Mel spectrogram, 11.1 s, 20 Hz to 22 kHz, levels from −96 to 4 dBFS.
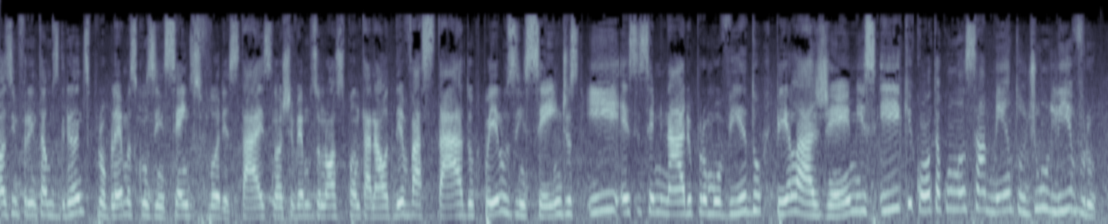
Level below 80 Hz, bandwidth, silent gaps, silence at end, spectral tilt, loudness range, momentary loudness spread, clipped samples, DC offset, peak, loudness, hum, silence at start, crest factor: -42 dBFS; 16.5 kHz; none; 0 s; -3 dB/octave; 1 LU; 4 LU; under 0.1%; under 0.1%; -6 dBFS; -18 LUFS; none; 0 s; 14 dB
